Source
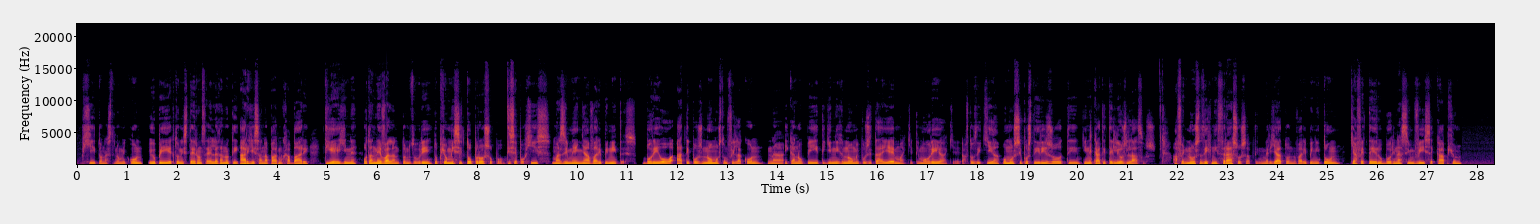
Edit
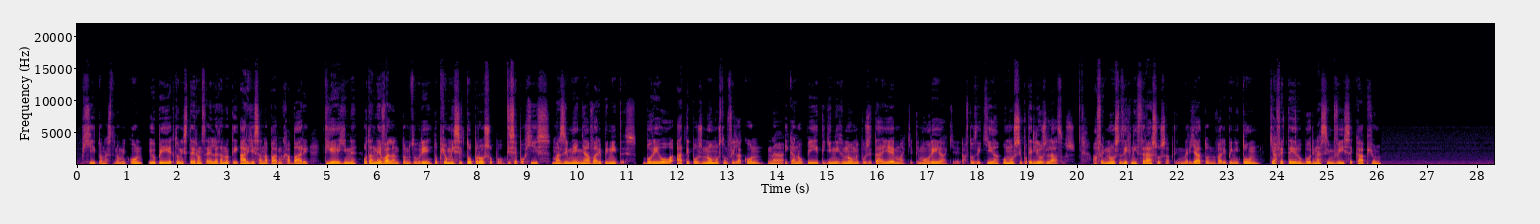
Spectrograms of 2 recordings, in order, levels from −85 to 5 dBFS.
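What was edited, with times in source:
18.99–20.60 s: delete

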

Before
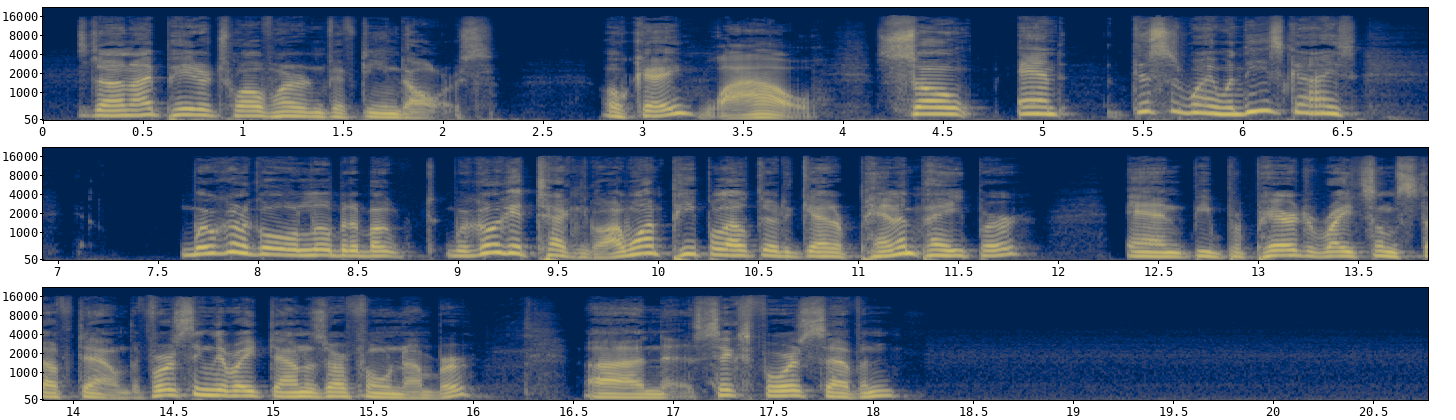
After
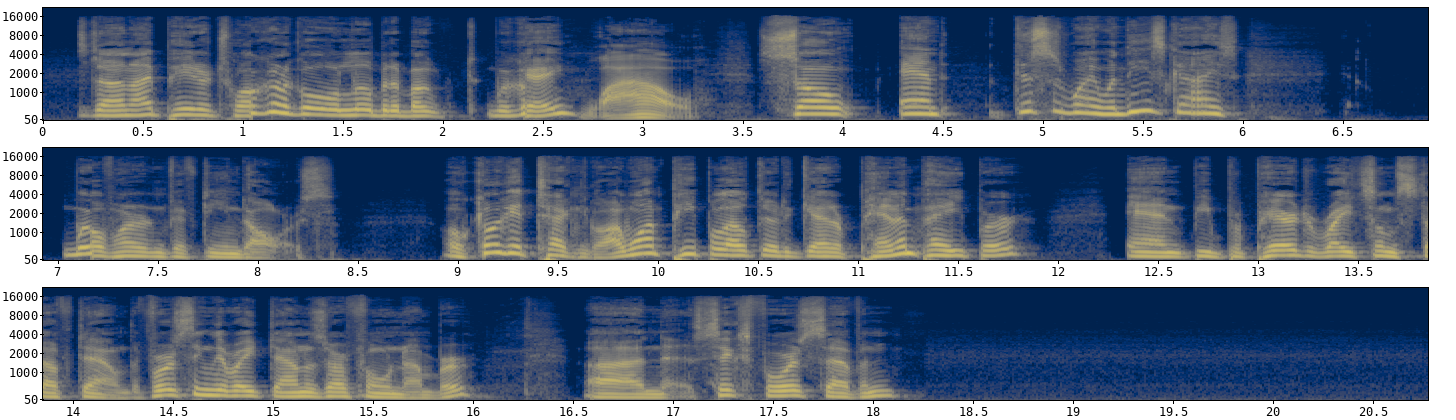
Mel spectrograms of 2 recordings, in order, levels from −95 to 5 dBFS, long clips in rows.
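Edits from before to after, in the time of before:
1.04–3.00 s: swap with 7.76–9.13 s

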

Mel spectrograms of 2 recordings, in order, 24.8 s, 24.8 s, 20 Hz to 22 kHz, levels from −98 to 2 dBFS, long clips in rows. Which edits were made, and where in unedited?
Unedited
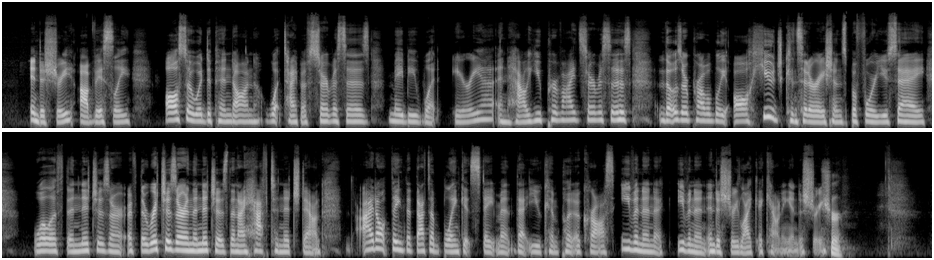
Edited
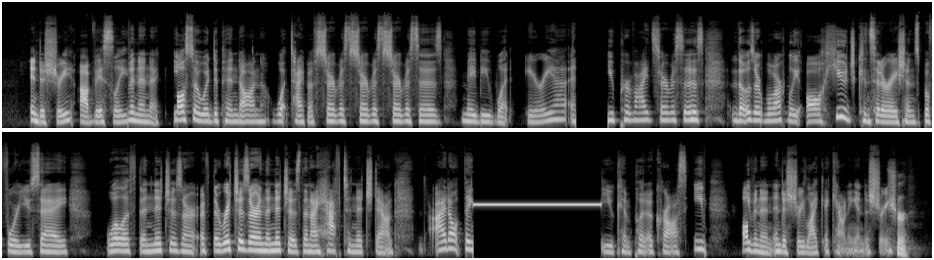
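1.68–2.25 s: swap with 20.80–21.46 s
4.11–4.55 s: loop, 3 plays
6.68–7.11 s: mute
9.15–9.53 s: reverse
17.71–19.42 s: bleep 2.42 kHz -17 dBFS

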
